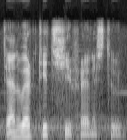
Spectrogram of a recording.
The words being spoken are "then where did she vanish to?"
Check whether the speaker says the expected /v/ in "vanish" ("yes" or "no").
no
